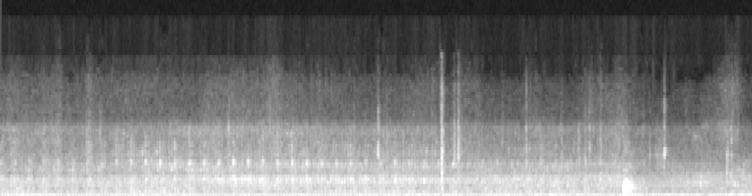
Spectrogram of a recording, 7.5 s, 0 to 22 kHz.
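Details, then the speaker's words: 2006 Sprinter diesel driving after rusty downpipe was welded up: deep even diesel drone, low muffled exhaust, no blowing or ticking leak; sealed and quiet, probably quieter than before the repair. "oh yeah that's plenty quiet sound it's actually probably quieter than when i drove it home"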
